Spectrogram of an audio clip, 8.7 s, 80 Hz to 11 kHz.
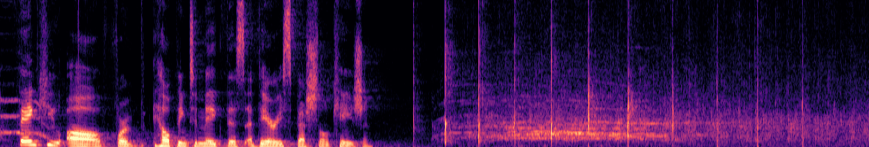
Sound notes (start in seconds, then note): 5.7 applause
